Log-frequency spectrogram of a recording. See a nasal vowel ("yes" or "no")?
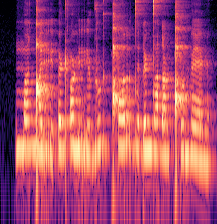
no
